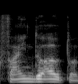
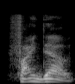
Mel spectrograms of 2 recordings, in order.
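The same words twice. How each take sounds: First: The words are said separately, katakana style. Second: The final d links into the next word. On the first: "カタカナ英語だとfind out になりますけれども" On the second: "英語的に発音すると、読み上げるとですね"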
